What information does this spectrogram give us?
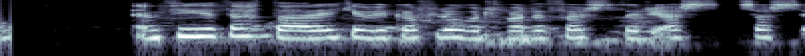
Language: Icelandic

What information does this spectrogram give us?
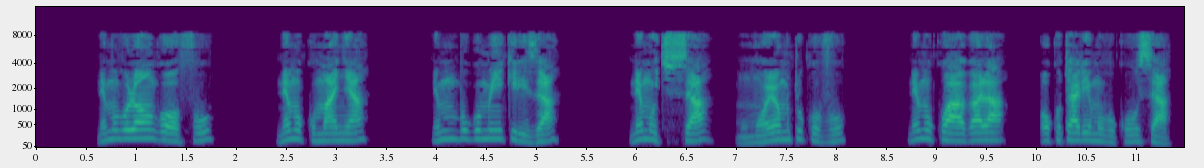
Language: Ganda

